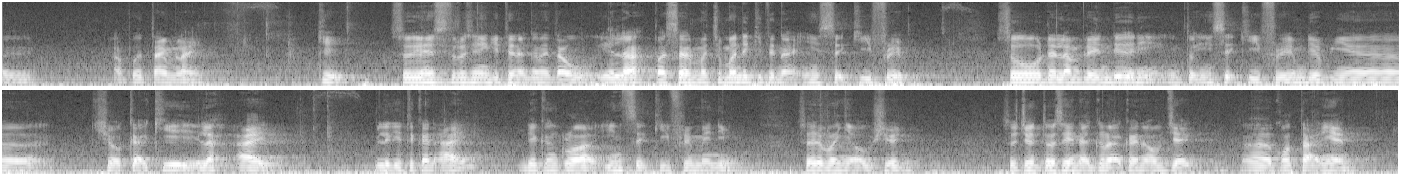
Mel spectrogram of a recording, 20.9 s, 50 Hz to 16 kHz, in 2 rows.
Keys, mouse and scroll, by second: 2.1 shift+Left, 3.1 scroll down 2, 3.3-3.8 shift+middle drag, 3.8-4.2 scroll up 2, 4.2-7.7 middle drag, 7.7 scroll down 2, 7.9 shift+middle click, 8.3 scroll up 1, 9.2-12.3 shift+middle drag, 13.8 i, 17.9 scroll down 1, 18.1-18.4 middle drag, 18.4 scroll up 1, 18.5 scroll down 1, 18.7-19.1 middle drag, 19.1 scroll down 1, 19.1-19.5 scroll up 1, 19.8-20.9 middle drag.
